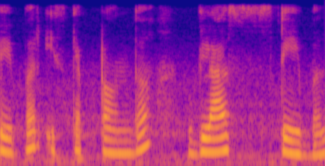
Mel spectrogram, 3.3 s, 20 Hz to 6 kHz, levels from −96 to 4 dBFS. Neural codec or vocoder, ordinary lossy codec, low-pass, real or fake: none; none; 5.4 kHz; real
